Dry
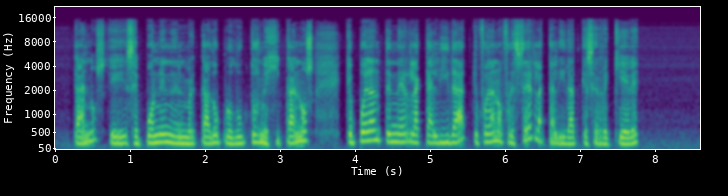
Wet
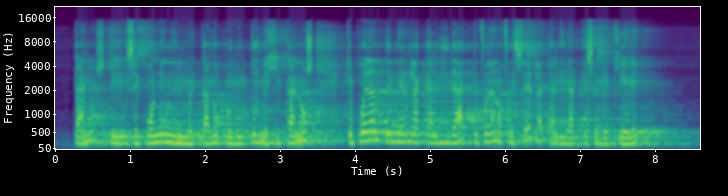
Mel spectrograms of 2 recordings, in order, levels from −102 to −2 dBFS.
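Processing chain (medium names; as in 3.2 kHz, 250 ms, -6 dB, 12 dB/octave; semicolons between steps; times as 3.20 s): rattle on loud lows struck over -33 dBFS, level -27 dBFS; high-pass 66 Hz; plate-style reverb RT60 2 s, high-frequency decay 0.4×, pre-delay 105 ms, DRR 7.5 dB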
